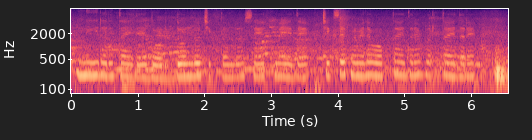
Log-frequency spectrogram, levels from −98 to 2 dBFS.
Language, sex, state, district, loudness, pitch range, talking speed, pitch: Kannada, female, Karnataka, Belgaum, -20 LUFS, 190-215 Hz, 90 wpm, 205 Hz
